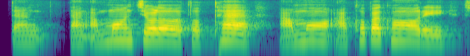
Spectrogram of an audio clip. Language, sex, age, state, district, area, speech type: Odia, female, 45-60, Odisha, Jajpur, rural, spontaneous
